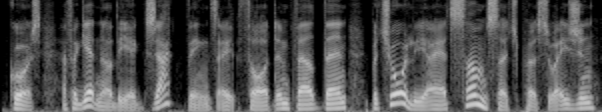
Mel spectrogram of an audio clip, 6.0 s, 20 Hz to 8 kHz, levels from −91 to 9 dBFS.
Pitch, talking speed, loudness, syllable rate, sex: 125 Hz, 200 wpm, -18 LUFS, 5.0 syllables/s, male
